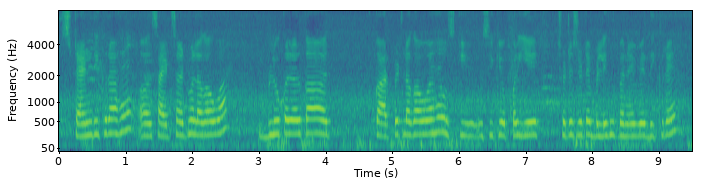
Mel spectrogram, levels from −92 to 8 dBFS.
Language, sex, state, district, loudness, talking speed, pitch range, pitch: Hindi, female, Punjab, Kapurthala, -14 LUFS, 175 wpm, 235-270 Hz, 250 Hz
